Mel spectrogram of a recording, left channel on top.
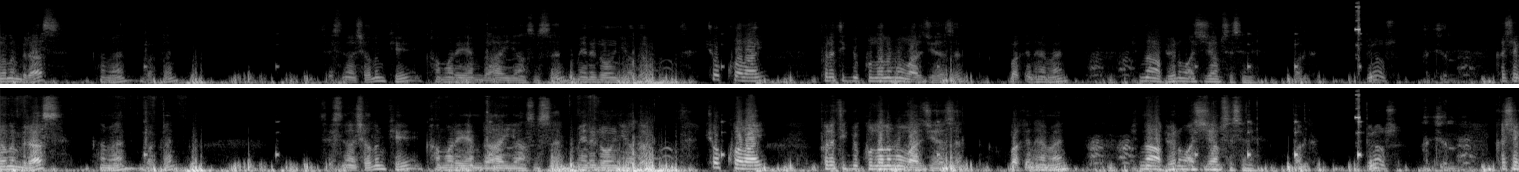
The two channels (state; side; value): quieter; left; 14.9 dB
